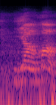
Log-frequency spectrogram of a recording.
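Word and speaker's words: llama: ही pronounce करेंगे बट अगर कोई एल डबल एल से है डबल एल है तो वो य से प्रोनाउंस होता है उसमें डबल एल है तो य से प्रोनाउंस होगा जैसे यामा मतलब नेम डबल एल है तो क्या बन गया वो य यामा ऐसे ही जड है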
